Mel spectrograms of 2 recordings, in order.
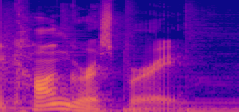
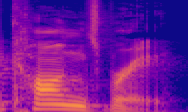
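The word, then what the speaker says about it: Congresbury: First, I've been saying Cadbury Congressbury, because that's how it's spelled. But apparently, it's Cadbury Kongsbury, because it's in the South, and they hate syllables down there.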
